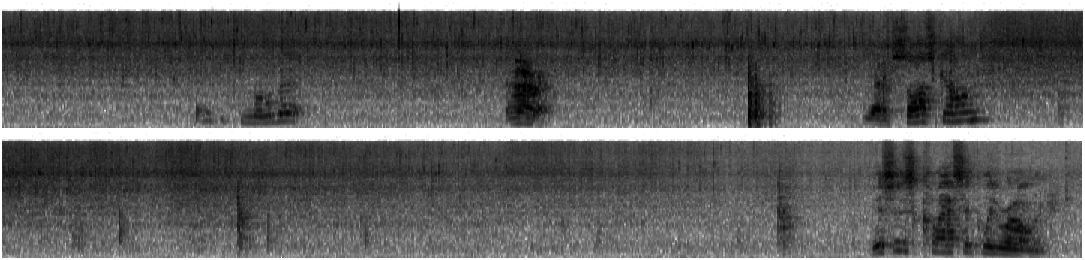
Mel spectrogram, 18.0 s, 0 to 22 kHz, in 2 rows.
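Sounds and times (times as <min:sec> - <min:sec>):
sauce sizzling in a skillet: 0:00.0 - 0:18.0
wooden spoon knocking pan: 0:06.2 - 0:06.6.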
